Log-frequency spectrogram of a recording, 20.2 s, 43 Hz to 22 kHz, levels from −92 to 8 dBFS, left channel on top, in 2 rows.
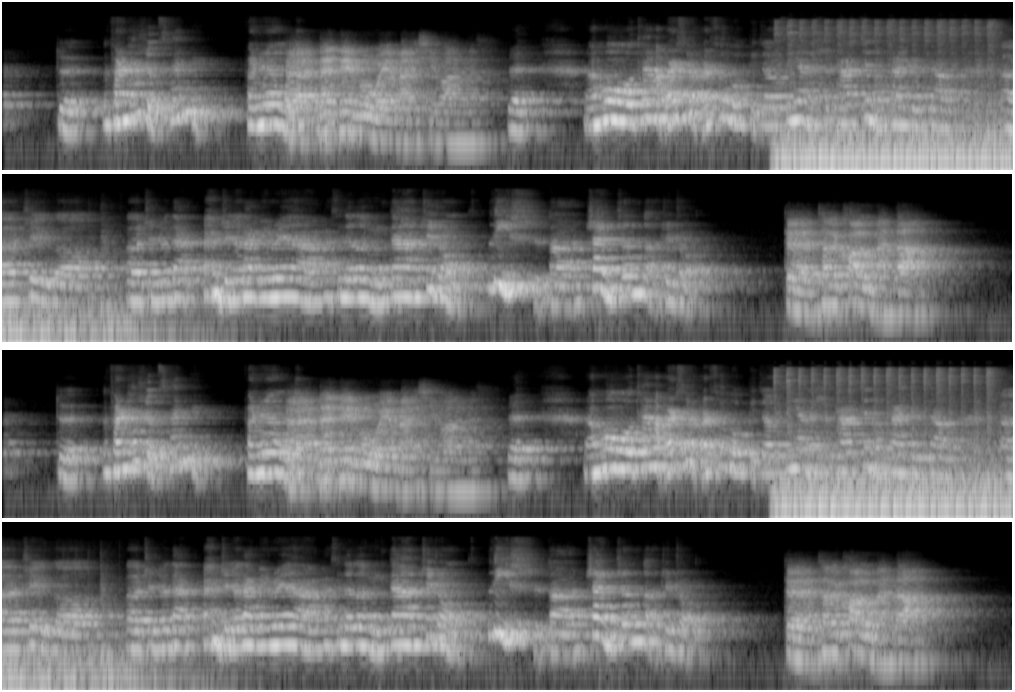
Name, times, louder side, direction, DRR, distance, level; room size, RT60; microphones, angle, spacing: voice 1, 0.5-2.0 2.4-3.0 5.0-11.0 11.3-17.0, left 1 dB, 30° right, -3 dB, 0.9 m, -19 dB
voice 2, 2.8-4.8 17.9-19.3, left 1 dB, 5° left, -6 dB, 0.9 m, -21 dB
sound 1, 7.7-12.0, equal, 80° right, 0.7 m, -23 dB
4.2 x 3.8 x 3.0 m, 1.3 s
head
